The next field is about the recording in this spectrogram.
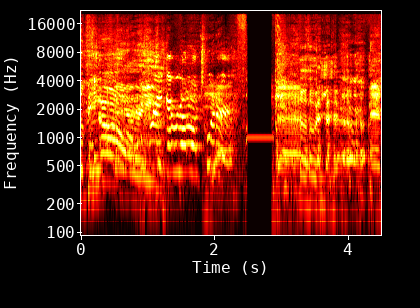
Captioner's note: beep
